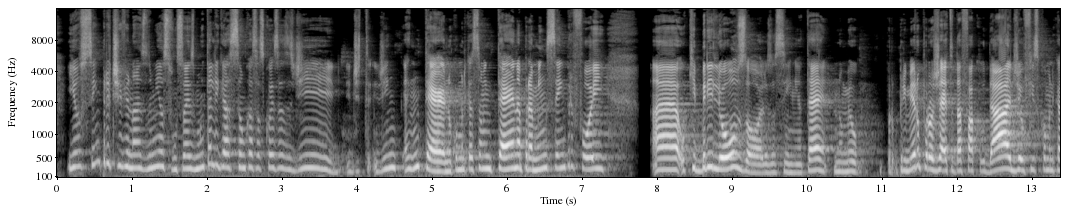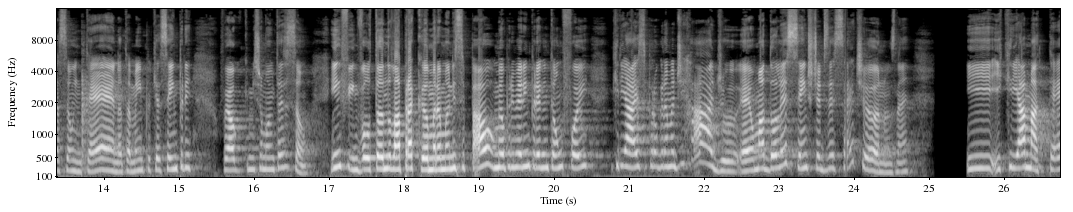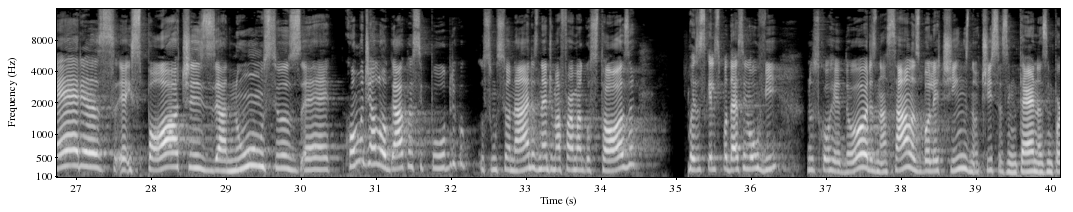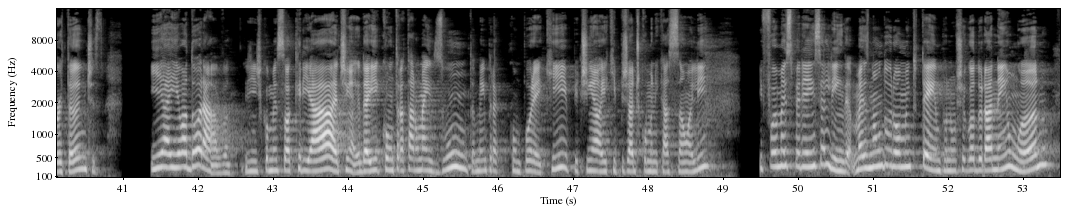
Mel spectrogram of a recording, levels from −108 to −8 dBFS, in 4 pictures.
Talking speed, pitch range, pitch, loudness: 165 wpm, 225-285 Hz, 255 Hz, -26 LUFS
